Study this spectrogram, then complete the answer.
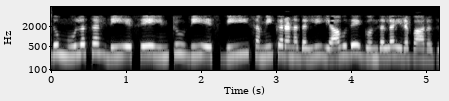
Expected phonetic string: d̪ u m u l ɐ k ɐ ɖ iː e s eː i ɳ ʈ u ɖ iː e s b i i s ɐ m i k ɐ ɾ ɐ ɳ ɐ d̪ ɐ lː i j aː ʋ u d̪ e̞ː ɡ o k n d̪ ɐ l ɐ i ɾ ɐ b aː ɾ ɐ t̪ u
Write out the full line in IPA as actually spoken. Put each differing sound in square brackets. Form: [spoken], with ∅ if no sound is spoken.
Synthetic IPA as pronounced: d̪ u m [uː] l ɐ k ɐ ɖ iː e s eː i ɳ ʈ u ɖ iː e s b i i s ɐ m [iː] k ɐ ɾ ɐ ɳ ɐ d̪ ɐ lː i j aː ʋ u d̪ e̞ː ɡ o [∅] n d̪ ɐ l ɐ i ɾ ɐ b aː ɾ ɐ [d̪] u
